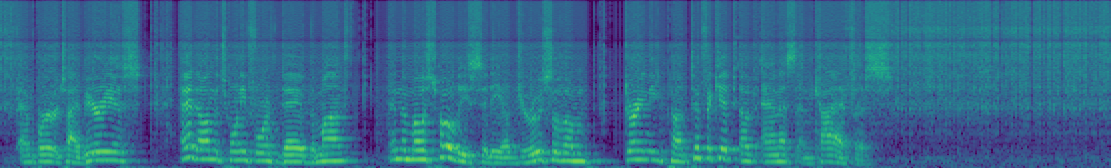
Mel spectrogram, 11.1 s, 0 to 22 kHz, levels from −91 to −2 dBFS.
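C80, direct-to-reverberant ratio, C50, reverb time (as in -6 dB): 21.5 dB, 7.0 dB, 17.0 dB, 0.40 s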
